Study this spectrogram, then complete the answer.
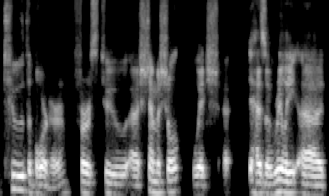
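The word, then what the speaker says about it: Przemyśl: were uh driven to the border first to shemachul which has a really uh challenging spelling it's uh i believe p r e z m y s l it's pronounced shemeshel um and um we met with a medic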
